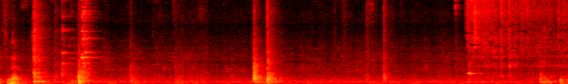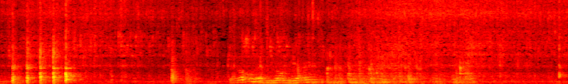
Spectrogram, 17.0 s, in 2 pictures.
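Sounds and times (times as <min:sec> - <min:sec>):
food sizzling in hot oil: 0:07.0 - 0:17.0
wooden spatula knocking on pot: 0:08.7 - 0:09.7.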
